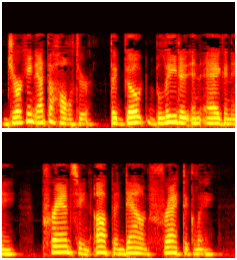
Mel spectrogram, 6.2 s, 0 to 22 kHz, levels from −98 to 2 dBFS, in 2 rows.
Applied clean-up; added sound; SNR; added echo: none; none; none; none.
